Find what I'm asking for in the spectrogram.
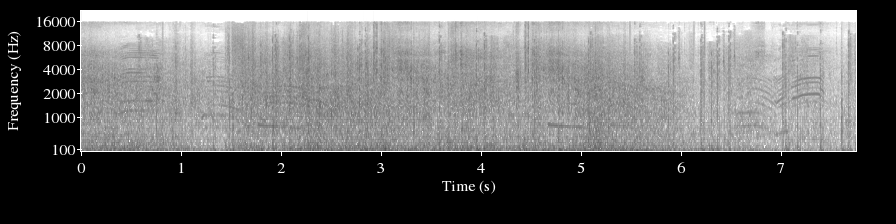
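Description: Cannon and artillery fire in a Civil War battle strategy game, a dense stream of booms and crackling volleys rolling on without pause, with someone speaking over the gunfire.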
